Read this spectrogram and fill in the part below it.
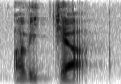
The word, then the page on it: avijja: Pali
